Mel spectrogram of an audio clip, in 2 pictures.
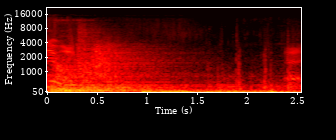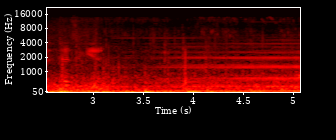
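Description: Footsteps thud and land heavily on a hard floor.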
